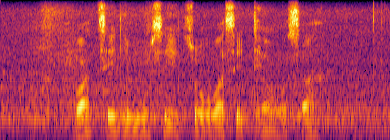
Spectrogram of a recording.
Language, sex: Tswana, male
